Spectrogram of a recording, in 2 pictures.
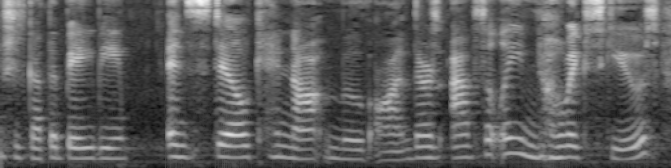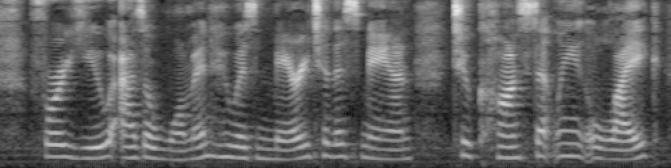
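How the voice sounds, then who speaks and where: A woman's voice: medium pitch, slight background noise. A woman giving casual opinion commentary in a catty, scolding and emphatic way.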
